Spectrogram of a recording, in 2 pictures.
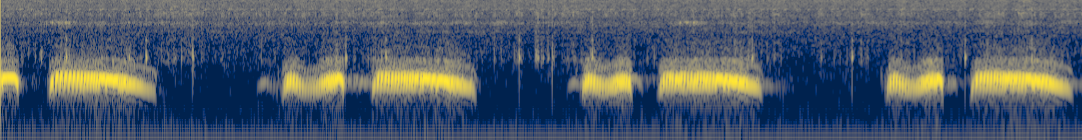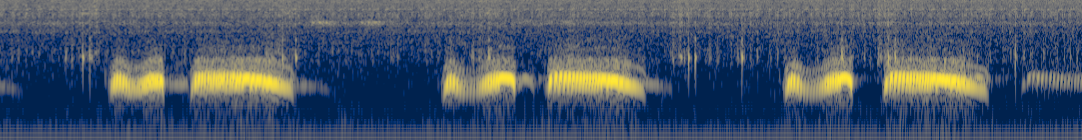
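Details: Continuous cooing of a spotted dove as wild doves come into its yard, phrases of short wavering coos and long dropping coos repeated roughly every one to two seconds.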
